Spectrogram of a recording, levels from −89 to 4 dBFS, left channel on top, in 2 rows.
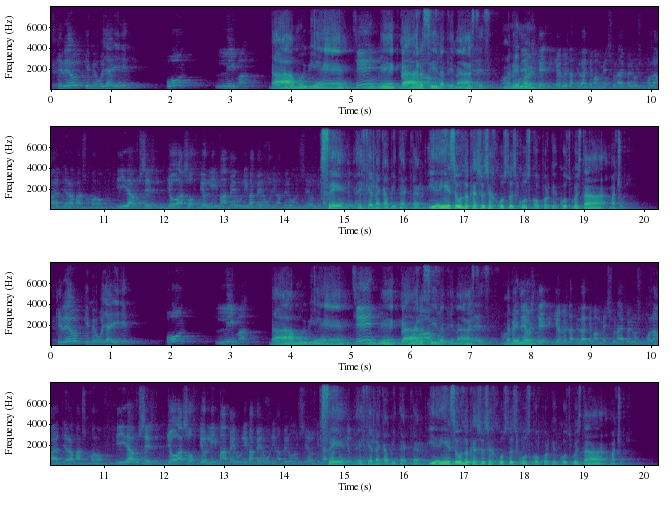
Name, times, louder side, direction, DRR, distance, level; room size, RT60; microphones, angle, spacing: voice 1, 0.0-1.3 1.9-2.3 2.7-3.3 5.0-5.5 6.1-7.2 7.6-15.2, right 2 dB, 60° right, 7 dB, 1.9 m, -41 dB
sound 1, 3.6-19.2, equal, 40° right, 2.0 m, -51 dB
voice 2, 3.7-7.2 7.5-8.1 14.6-19.7, left 2 dB, 20° left, 8 dB, 1.0 m, -30 dB
25.5 x 15.5 x 8.4 m, 1.1 s
head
